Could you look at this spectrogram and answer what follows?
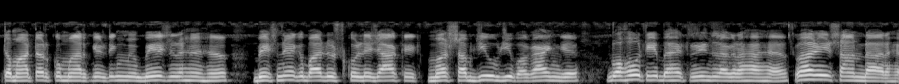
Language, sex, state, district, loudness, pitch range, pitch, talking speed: Hindi, male, Chhattisgarh, Sarguja, -14 LUFS, 175-185 Hz, 180 Hz, 165 wpm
